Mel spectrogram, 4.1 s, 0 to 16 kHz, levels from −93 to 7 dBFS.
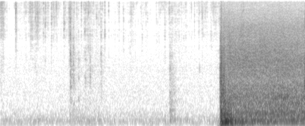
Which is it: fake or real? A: fake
